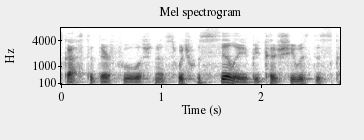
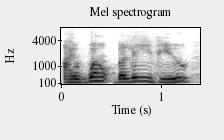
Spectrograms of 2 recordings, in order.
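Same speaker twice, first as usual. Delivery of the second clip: wildly insistent little voice; wild baby cry; 11 semitones higher, 7 dB louder than usual. A narrator's reading. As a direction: wail it as a defiant baby. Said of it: "cried Annabel wildly".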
